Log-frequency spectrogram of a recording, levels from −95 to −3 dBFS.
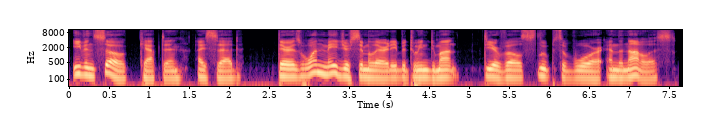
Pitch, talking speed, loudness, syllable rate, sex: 125 Hz, 150 wpm, -18 LUFS, 5.3 syllables/s, male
